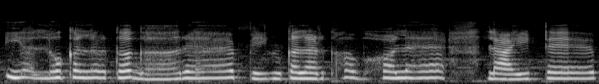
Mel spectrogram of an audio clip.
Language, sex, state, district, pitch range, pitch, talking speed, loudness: Hindi, female, Odisha, Malkangiri, 265-310 Hz, 290 Hz, 120 wpm, -16 LUFS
